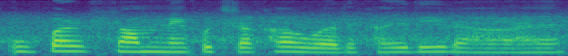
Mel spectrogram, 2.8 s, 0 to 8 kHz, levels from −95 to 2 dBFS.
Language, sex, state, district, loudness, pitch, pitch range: Hindi, male, Rajasthan, Churu, -20 LUFS, 240 Hz, 230-255 Hz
